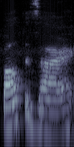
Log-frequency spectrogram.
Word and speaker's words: Balthazar: I'm so grateful to have had you, an expert in sleep research, at Dr. Monique Balthazar.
